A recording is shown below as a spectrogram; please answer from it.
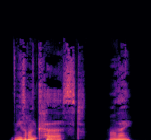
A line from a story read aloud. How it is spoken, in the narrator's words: He asks wearily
